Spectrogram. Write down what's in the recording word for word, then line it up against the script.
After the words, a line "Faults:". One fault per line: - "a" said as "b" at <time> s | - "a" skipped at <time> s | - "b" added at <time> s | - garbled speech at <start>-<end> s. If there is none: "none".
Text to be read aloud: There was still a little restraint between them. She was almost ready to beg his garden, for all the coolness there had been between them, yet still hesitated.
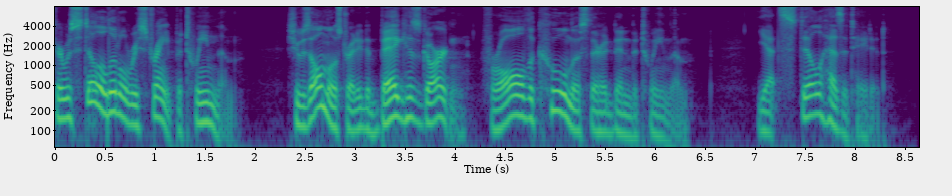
There was still a little restraint between them. She was almost ready to beg his garden, for all the coolness there had been between them, yet still hesitated.
Faults:
none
